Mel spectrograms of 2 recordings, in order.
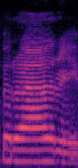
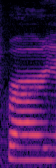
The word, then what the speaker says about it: Ferrari: We went to Modena to view the Ferrari Museum. You gotta pronounce all 3 of the R's according to the Italians.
